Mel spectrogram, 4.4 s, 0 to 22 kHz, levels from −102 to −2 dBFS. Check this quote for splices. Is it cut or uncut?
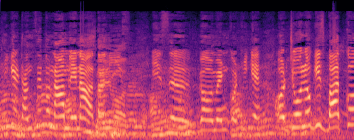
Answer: uncut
